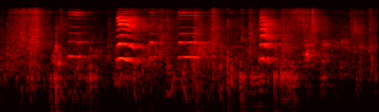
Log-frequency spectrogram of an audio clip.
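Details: French Bulldog at Christmas time, indoors: repeated short whimpers and yips, bright harmonic tones stacked high, coming in quick separate bursts about every half second to second, with breathy snorts between.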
